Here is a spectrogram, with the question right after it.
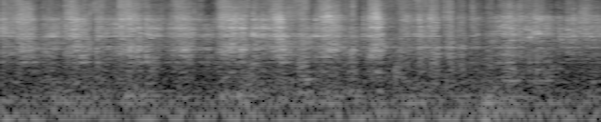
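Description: Long painted fingernails scratch rapidly and roughly across the hollow metal mesh grille of a silver condenser microphone. The result is a dense, bright, hissing scrape in uneven, repeated strokes, with almost no low end.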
